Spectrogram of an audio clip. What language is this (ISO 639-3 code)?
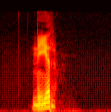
swe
